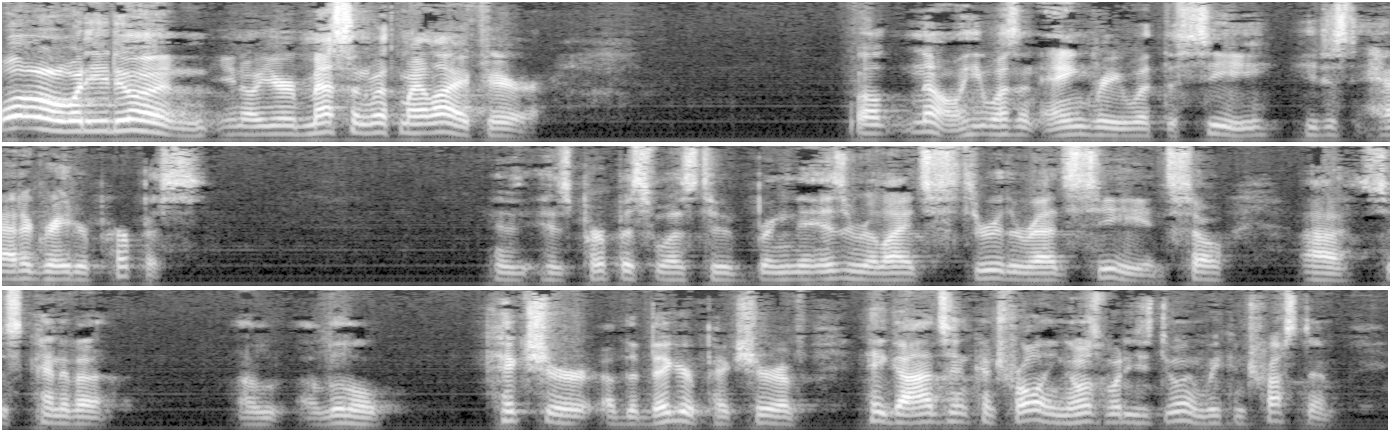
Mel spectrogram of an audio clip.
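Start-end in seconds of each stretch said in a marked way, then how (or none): 0.0-2.7 startled, high, loud protesting outburst. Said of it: "from the water's perspective, you could be like".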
